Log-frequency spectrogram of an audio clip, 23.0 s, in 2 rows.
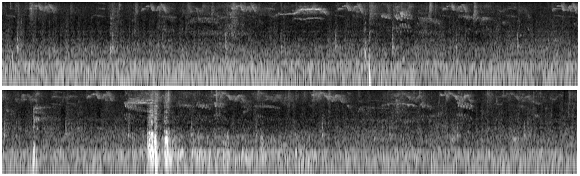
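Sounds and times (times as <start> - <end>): birds chirping and twittering: 0.0 - 23.0
low background hum: 0.0 - 23.0.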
